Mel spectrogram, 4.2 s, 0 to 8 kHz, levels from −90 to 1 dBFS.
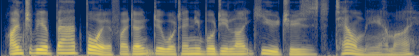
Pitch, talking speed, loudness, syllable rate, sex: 135 Hz, 285 wpm, -16 LUFS, 5.9 syllables/s, male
